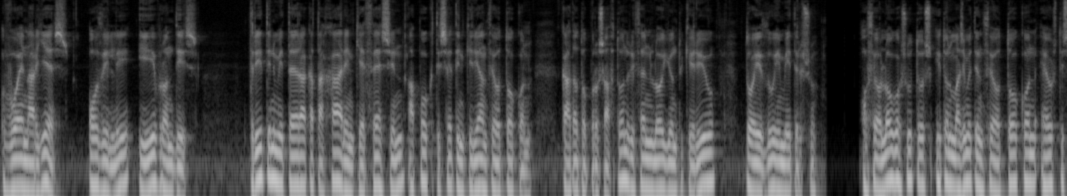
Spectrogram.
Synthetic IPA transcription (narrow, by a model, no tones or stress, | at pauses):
vo̞e̞nɐɾʝe̞s | o̞ðiliiːvɾo̞nd̪is | t̪ɾit̪inmit̪e̞ɾɐkɐt̪ɐxɐɾince̞θe̞sinɐpo̞kt̪ise̞t̪iɲciɾiɐnθe̞o̞t̪o̞ko̞nkɐt̪ɐt̪o̞pɾo̞sɐft̪o̞nɾiθe̞nlo̞ʝio̞nt̪uciɾiut̪o̞iðuimit̪iɾsu | o̞θe̞o̞lo̞ɣo̞sut̪o̞sit̪onmɐzime̞t̪inθe̞o̞t̪o̞ko̞ne̞o̞st̪is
